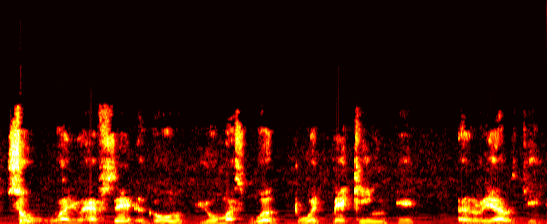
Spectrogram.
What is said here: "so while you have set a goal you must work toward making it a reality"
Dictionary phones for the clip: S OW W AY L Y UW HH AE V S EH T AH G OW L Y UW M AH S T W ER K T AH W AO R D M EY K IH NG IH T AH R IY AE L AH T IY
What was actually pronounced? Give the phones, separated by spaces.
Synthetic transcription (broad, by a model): S OW W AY N Y UW HH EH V S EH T AH G OW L Y UW M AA S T W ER K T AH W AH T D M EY K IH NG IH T AH R IY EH L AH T IY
